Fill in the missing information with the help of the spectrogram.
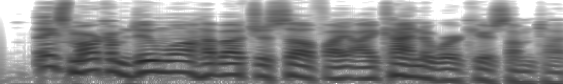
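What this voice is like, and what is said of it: Great radio voice. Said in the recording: “he's got a great radio voice”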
